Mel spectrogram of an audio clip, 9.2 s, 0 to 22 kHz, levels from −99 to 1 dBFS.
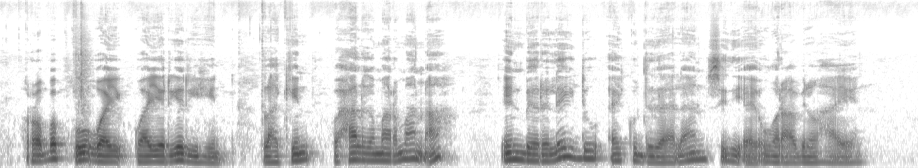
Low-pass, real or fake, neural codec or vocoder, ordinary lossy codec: none; real; none; none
